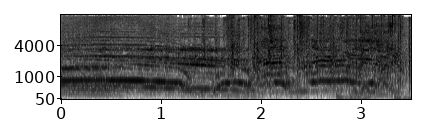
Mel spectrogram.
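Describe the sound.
An audience cheers and yells after a call for more noise: loud, overlapping voices with rising and falling shouts that keep going throughout.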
